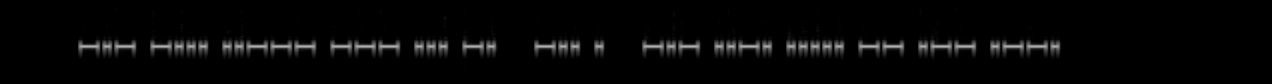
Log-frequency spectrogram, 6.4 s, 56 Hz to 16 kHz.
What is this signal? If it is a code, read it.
Morse code, heard as a keyed tone, about 40 wpm, 700 Hz. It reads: KB2OSN DE KF5MWP
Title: USA Callsign DE Callsign 40wpm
